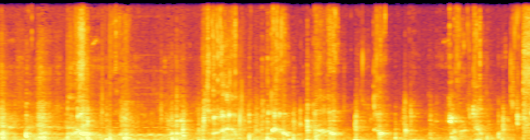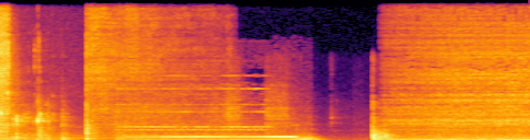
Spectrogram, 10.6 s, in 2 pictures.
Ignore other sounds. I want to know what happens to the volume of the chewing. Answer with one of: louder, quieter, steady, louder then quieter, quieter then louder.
quieter.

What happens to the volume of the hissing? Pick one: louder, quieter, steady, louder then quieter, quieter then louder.
quieter then louder.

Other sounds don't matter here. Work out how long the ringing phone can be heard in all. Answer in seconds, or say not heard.
3 s.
